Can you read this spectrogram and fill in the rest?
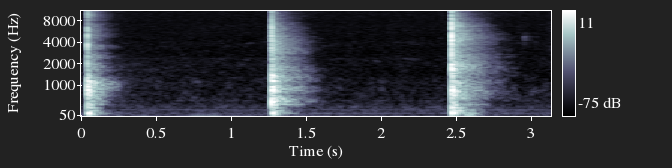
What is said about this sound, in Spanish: la plaza vacía, con algunos juegos para chicos, donde el único sonido es el sub y baja que golpetea contra el suelo al son del...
